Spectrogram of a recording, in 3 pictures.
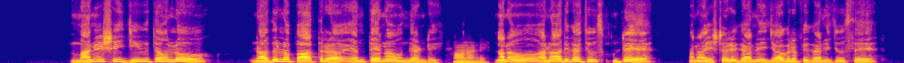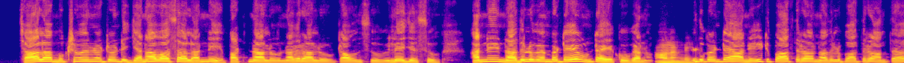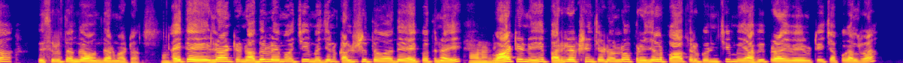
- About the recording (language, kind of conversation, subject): Telugu, podcast, నదుల పరిరక్షణలో ప్రజల పాత్రపై మీ అభిప్రాయం ఏమిటి?
- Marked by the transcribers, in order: other background noise; in English: "హిస్టోరీ"; in English: "జియోగ్రఫీ"; in English: "టౌన్స్"; sniff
